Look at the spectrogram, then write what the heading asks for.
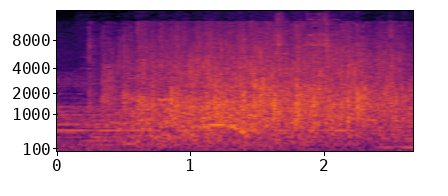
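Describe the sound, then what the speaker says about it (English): A live-stream audience breaks into steady, dense applause, holding a fairly loud, even level for a few seconds with no one speaking over it. "Everybody, please clap for Mila."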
